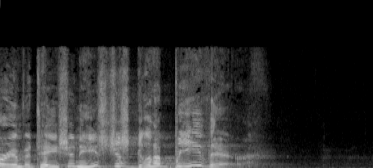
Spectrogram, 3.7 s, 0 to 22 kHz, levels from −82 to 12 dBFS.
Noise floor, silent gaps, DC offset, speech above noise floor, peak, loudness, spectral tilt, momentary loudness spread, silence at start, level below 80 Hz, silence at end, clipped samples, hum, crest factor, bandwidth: -60 dBFS; none; under 0.1%; 45 dB; -2 dBFS; -14 LUFS; -3 dB/octave; 7 LU; 0 s; -56 dBFS; 1.2 s; under 0.1%; none; 14 dB; 16.5 kHz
